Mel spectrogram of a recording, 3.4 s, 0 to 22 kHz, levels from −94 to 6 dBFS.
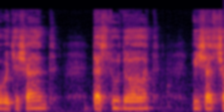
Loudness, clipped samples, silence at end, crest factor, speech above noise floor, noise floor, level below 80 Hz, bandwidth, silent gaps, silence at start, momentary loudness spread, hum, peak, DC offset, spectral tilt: -22 LUFS; under 0.1%; 0 s; 20 dB; 30 dB; -52 dBFS; -64 dBFS; 16 kHz; none; 0 s; 10 LU; none; -4 dBFS; under 0.1%; -3 dB/octave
